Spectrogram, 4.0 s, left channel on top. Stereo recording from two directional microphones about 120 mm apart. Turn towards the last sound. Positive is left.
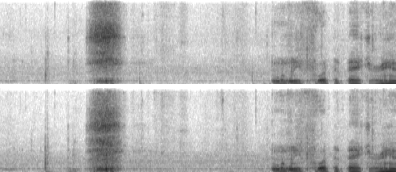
turn(degrees=-5)  # may be behind; listen again after turning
